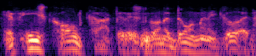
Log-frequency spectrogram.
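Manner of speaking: hushed. Acted. Sneaking past armed zombie below.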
